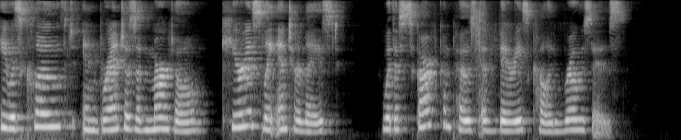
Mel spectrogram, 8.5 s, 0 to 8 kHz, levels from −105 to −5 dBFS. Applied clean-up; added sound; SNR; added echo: neural mask model DeepFilterNet 3.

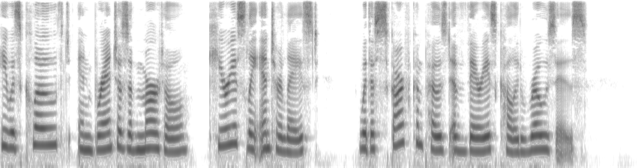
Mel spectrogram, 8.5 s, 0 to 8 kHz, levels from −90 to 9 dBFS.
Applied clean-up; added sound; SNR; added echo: none; none; none; none.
